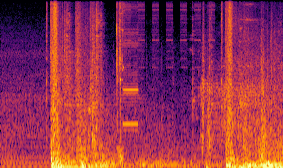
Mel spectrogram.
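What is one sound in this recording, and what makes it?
A tank cannon fires with a loud, sharp boom.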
